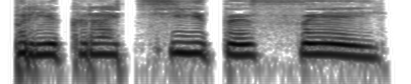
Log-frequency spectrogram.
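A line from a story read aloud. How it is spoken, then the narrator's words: Frantic scream, full force. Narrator (Russian): истошно завопила я, что было мочи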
